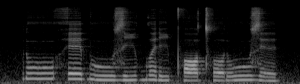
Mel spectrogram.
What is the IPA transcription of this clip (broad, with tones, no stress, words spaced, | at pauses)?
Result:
ɾuː˦he˦ ɓuː˨zi˨˦ ɡʷe˦˨ɾi˨pʰɔ˨tʰo˨ ɾuː˦zɪ˨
